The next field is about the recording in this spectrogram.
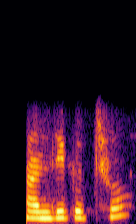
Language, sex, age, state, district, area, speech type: Punjabi, female, 18-30, Punjab, Mohali, rural, conversation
